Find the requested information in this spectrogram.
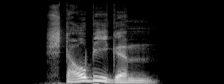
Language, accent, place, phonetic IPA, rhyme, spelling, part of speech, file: German, Germany, Berlin, [ˈʃtaʊ̯bɪɡəm], -aʊ̯bɪɡəm, staubigem, adjective, De-staubigem.ogg
- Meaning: strong dative masculine/neuter singular of staubig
